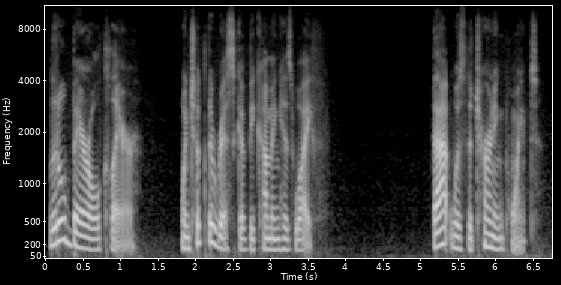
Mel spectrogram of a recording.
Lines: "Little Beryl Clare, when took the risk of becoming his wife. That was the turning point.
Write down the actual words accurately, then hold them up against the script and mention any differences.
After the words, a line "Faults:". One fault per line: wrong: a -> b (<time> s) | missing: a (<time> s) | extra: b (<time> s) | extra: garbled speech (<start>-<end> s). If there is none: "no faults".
"Little Beryl Clare, when took the risk of becoming his wife. That was the turning point.
Faults:
no faults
